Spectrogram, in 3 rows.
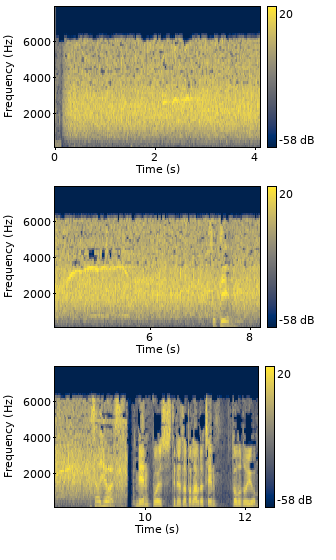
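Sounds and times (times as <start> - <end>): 
audience applause: 0.1 - 9.7
speech: 7.2 - 7.9, 9.0 - 12.2.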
